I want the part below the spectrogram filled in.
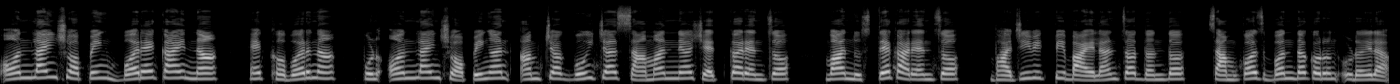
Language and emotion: Goan Konkani, neutral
